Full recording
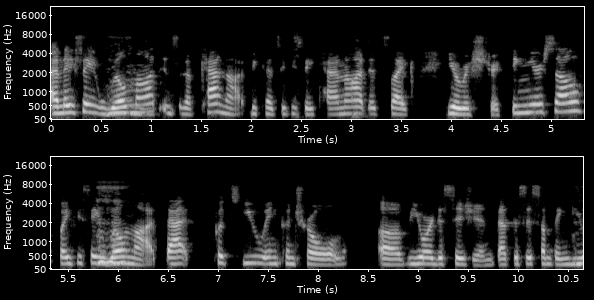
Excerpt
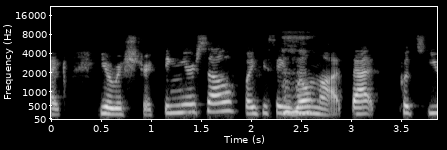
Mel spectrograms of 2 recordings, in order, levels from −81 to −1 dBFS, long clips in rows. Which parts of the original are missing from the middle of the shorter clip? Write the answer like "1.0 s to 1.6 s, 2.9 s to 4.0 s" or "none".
none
